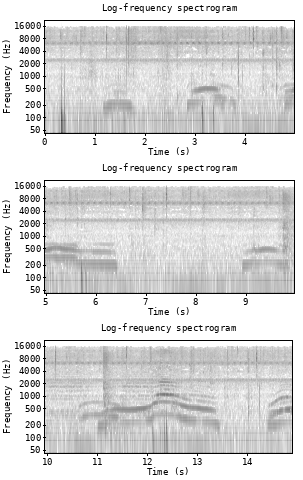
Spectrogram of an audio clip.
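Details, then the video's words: Two cats fighting at night, a pair kept apart by nothing but their quarrel: drawn-out, low moaning yowls that rise and fall, in bursts separated by short pauses, with a steady faint electrical hum behind. "দুই ভৌতিক বিড়ালের ভয়ানক মারামারি, আমার রাতের ঘুম হারাম করছে এই স্বামী স্ত্রী, cat's fighting video"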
